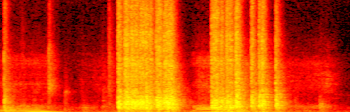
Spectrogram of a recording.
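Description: Rummaging in a kitchen cupboard under the sink: two loud bursts of rattling and clattering, about a second and a half in and again near three seconds, after a short low-pitched sound at the start.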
